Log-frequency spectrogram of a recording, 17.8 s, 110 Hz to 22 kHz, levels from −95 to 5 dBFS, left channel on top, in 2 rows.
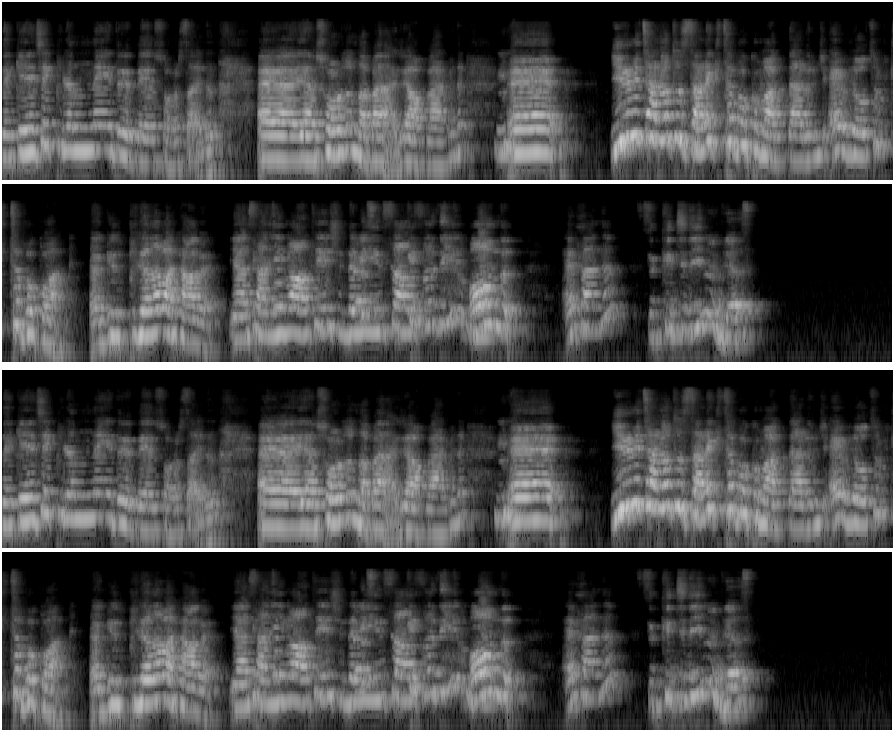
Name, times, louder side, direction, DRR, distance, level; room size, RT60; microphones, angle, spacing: voice 1, 0.0-5.6 6.1-9.5 9.8-13.2 13.6-14.0 14.5-15.0, left 1 dB, 20° left, -4 dB, 0.8 m, -31 dB
voice 2, 13.0-13.8 14.6-14.7 15.4-16.4, right 1 dB, 35° right, -8 dB, 1.2 m, -37 dB
3.2 x 3.0 x 2.7 m, 0.40 s
head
